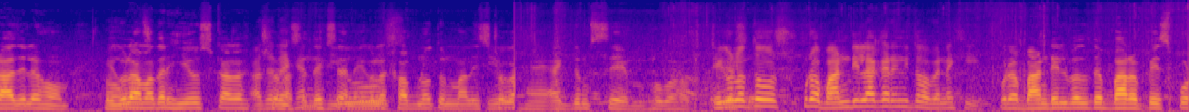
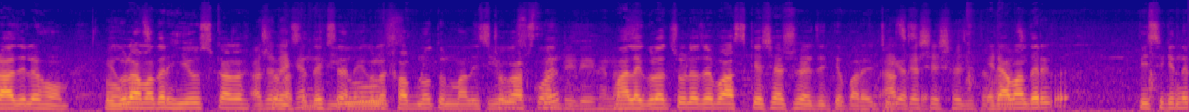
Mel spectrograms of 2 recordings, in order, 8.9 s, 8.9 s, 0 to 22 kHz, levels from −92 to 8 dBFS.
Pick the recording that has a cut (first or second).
first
